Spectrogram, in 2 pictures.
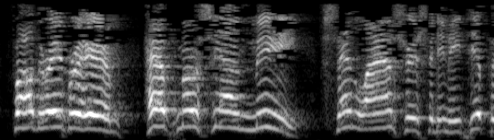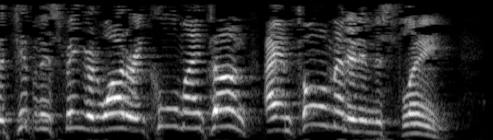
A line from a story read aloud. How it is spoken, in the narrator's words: he cried and said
